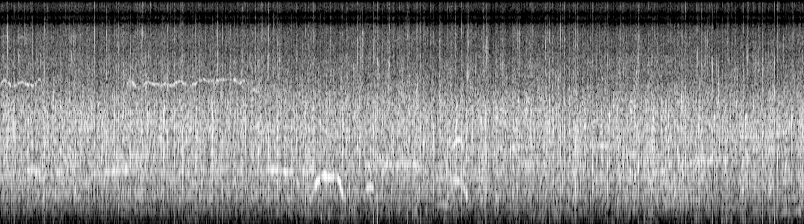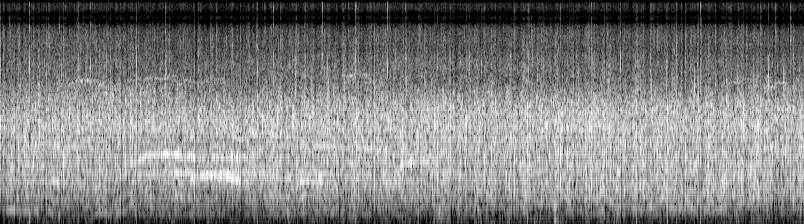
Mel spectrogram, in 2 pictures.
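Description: Large theatre audience applauding steadily, with a few voices calling out above the clapping.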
